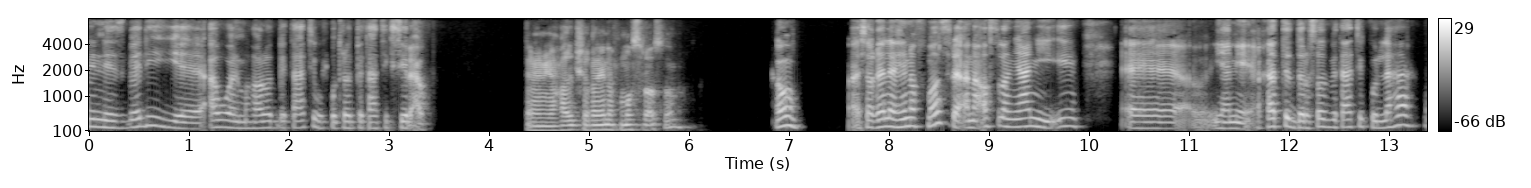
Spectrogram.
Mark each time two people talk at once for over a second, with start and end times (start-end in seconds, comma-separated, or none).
none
